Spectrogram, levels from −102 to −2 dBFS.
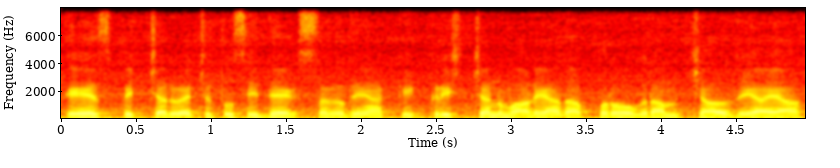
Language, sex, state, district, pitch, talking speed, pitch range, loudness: Punjabi, male, Punjab, Kapurthala, 135 Hz, 180 wpm, 130-140 Hz, -15 LUFS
